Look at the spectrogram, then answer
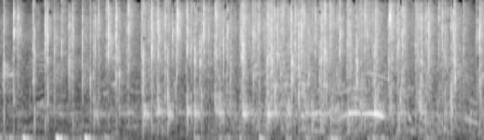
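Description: Clapping and scattered applause from a crowd at an outdoor cultural festival in Bayan, North Lombok, honouring community members who rebuilt the Rudat, a steady patter of hands mixed with crowd noise.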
